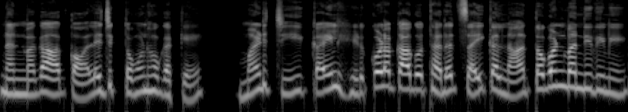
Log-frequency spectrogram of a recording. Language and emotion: Kannada, happy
